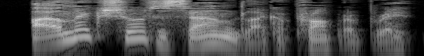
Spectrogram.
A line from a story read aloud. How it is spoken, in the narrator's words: she said in her best upper crust accent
